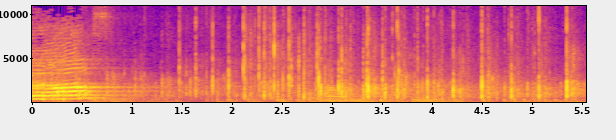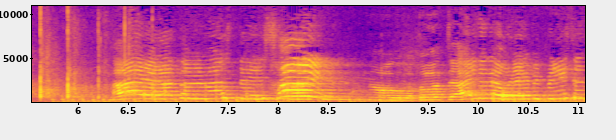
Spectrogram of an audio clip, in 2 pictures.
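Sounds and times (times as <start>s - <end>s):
audience applauding: 0.7s - 6.8s.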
